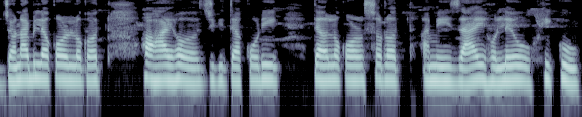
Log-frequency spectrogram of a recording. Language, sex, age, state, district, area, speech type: Assamese, female, 30-45, Assam, Udalguri, rural, spontaneous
